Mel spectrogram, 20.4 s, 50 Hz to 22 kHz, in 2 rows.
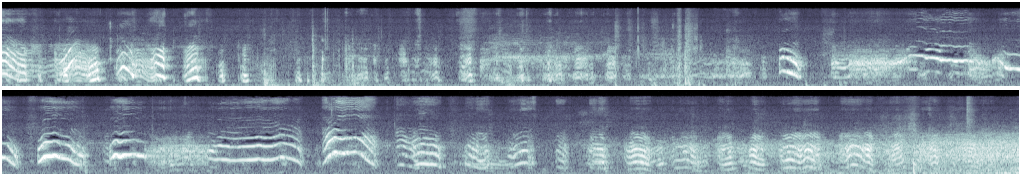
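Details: Four-day-old Labrador Retriever pups of Emma and Floyd, dated 1/5/2016; soft rustling and faint mewing at first, then clearer warbling whines and thin squeaks in an irregular series, fading into murmuring whimpers.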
